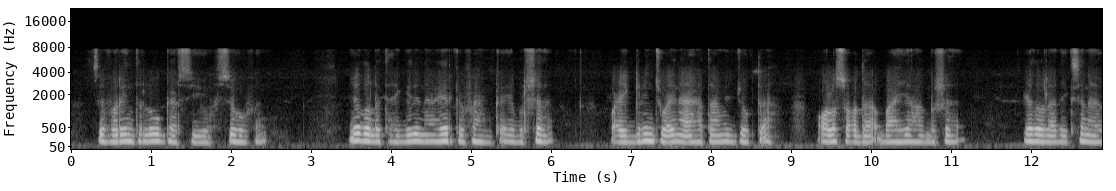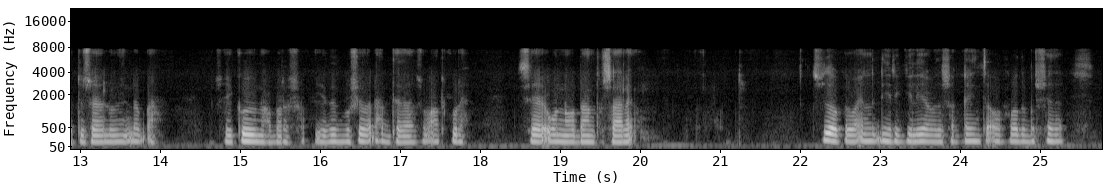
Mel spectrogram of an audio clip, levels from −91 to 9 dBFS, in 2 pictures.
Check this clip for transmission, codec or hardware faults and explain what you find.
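Nothing in the speech points to a fault: it has passed through G.722 wideband telephone coding at a rate that fits 48 kbit/s, so the audio stops at about 7.7 kHz and carries only the light texture this coding leaves behind.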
